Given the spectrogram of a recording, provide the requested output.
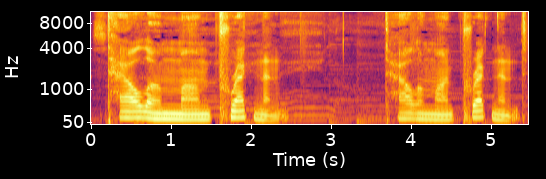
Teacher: Tell him 就缩读成了 Tell them, Tell them, Tellthem。然后这个 Tell them 和后面的这个 I'm pregnant 又进行了连读。那并且在连读之前，由于这个 I 在这里面并不是一个重读音阶，因此呢它被弱读成了一个 a，从 I 变成了一个 schwa sound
